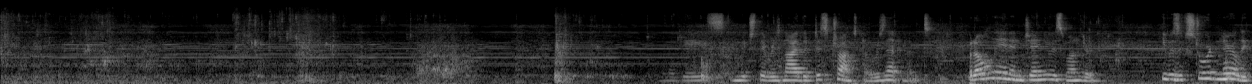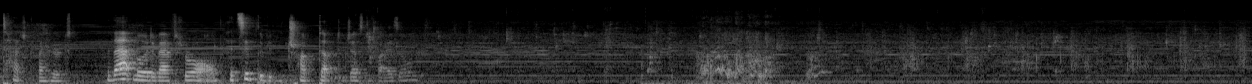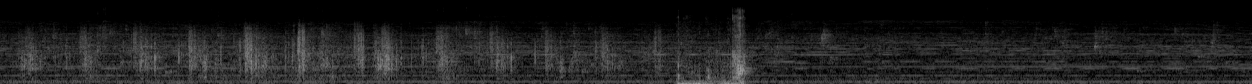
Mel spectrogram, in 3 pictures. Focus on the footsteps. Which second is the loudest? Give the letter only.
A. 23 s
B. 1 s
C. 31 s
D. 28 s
D.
